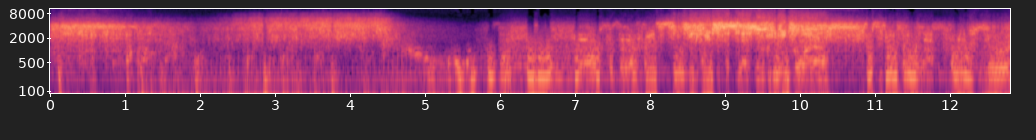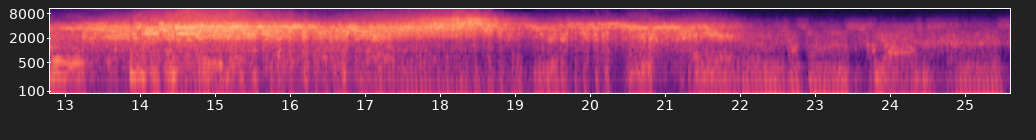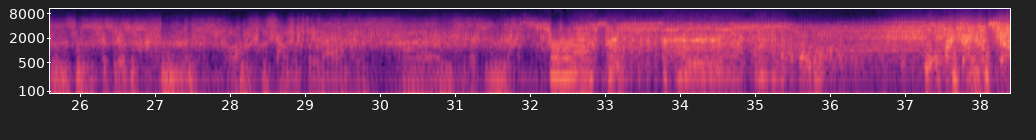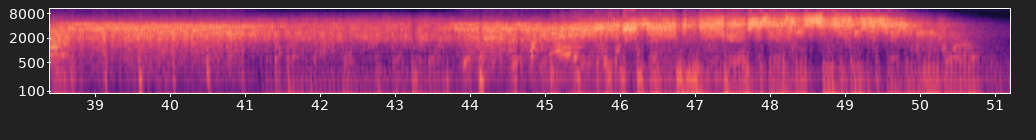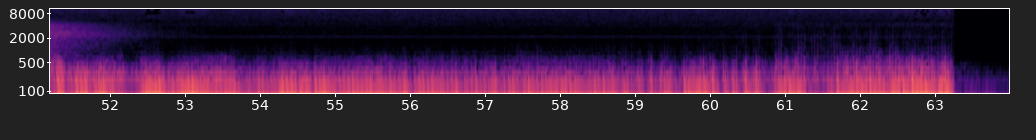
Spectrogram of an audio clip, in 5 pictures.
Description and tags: Le Radio
While experimenting with Ableton's external effect support I plugged a Telecaster in to a home made fuzz factory clone and routed it through a Nord Modular and Moog Minitaur. Then the Telecaster started picking up French radio and this happened.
